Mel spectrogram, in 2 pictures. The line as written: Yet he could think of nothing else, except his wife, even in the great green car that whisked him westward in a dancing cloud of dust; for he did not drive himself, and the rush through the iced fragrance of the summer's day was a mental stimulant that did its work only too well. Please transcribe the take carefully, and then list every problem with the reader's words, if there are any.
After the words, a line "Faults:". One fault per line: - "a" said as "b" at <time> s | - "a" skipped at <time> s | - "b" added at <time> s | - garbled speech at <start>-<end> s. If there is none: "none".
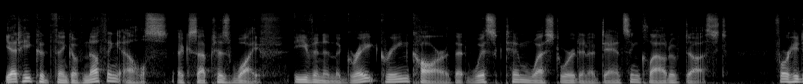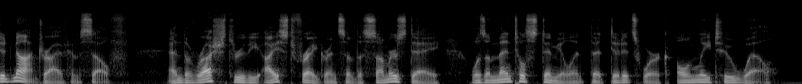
Yet he could think of nothing else, except his wife, even in the great green car that whisked him westward in a dancing cloud of dust; for he did not drive himself, and the rush through the iced fragrance of the summer's day was a mental stimulant that did its work only too well.
Faults:
none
